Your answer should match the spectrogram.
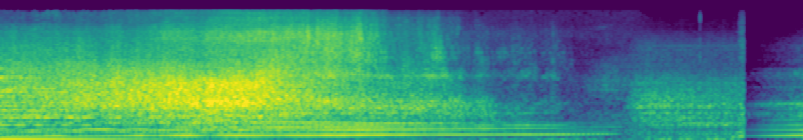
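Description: Hyundai Kona N's turbocharged four-cylinder engine and tyre noise as the car drives past and away. The engine note sinks slowly in pitch and fades out over about six seconds.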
